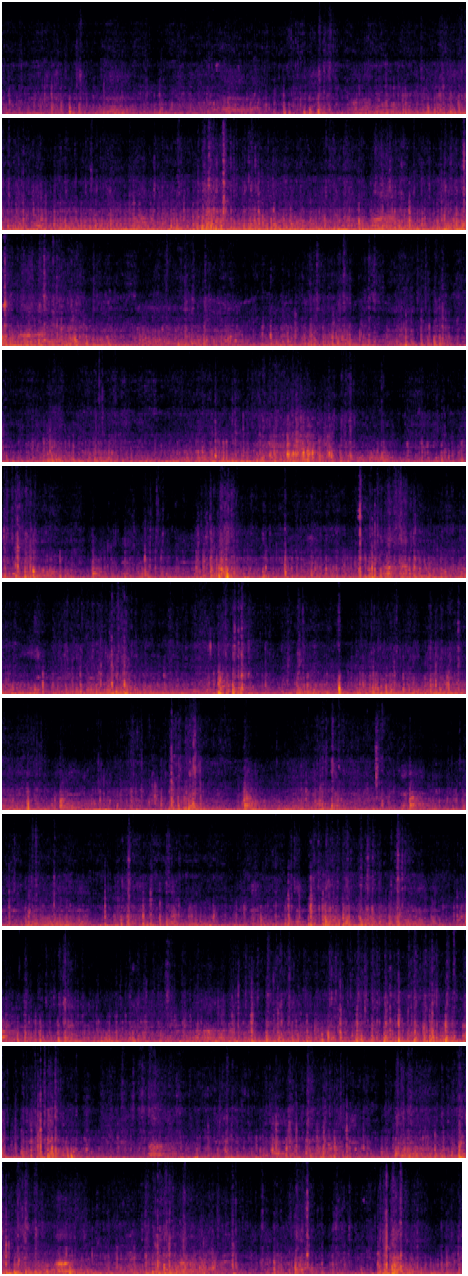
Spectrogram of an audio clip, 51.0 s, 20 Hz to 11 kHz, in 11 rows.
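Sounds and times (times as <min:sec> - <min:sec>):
bike knocks and rattles: 0:00.0 - 0:51.0
bike tyre noise on dirt: 0:00.0 - 0:51.0.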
